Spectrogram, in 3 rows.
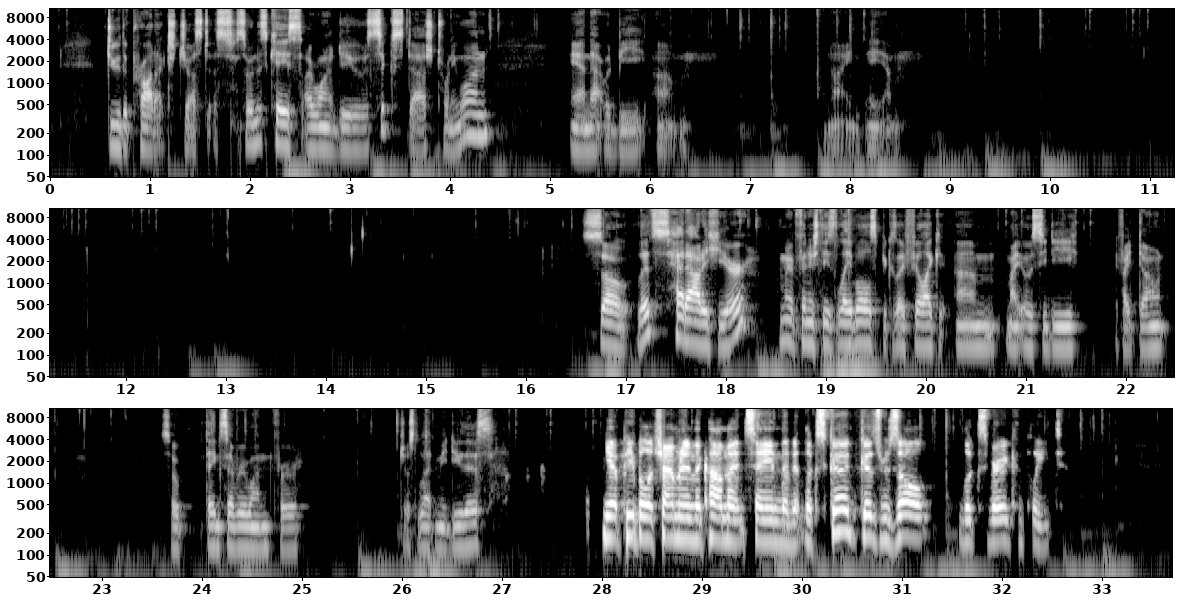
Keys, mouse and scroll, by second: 2.9-4.5 typing, 6.2-8.7 typing, 9.3 super+a, 9.9 super+c, 12.8 super+v, 16.3-19.5 typing, 22.2-26.7 typing, 29.3-33.5 typing.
